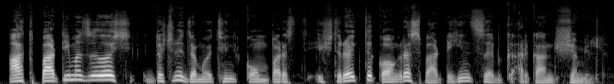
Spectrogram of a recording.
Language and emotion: Kashmiri, neutral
